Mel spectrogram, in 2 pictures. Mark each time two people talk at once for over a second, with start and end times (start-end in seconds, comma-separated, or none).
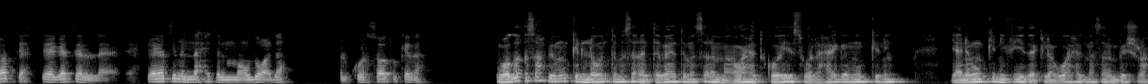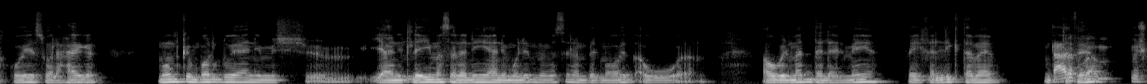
none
